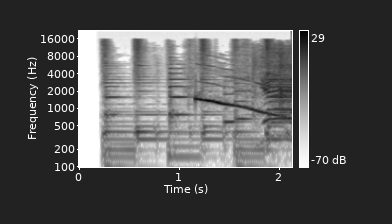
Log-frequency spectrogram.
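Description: Bright children's background music with a regular beat, starting a moment in. About halfway through, a single high tone slides steadily downward in pitch over most of a second.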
